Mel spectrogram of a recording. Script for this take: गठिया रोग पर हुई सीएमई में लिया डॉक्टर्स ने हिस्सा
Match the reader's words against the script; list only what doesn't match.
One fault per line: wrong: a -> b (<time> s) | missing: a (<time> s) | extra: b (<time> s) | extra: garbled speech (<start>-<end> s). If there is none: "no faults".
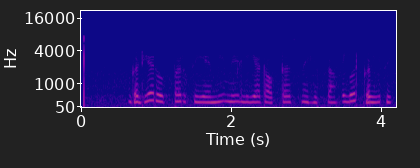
missing: हुई (1.4 s)
extra: garbled speech (3.5-4.2 s)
